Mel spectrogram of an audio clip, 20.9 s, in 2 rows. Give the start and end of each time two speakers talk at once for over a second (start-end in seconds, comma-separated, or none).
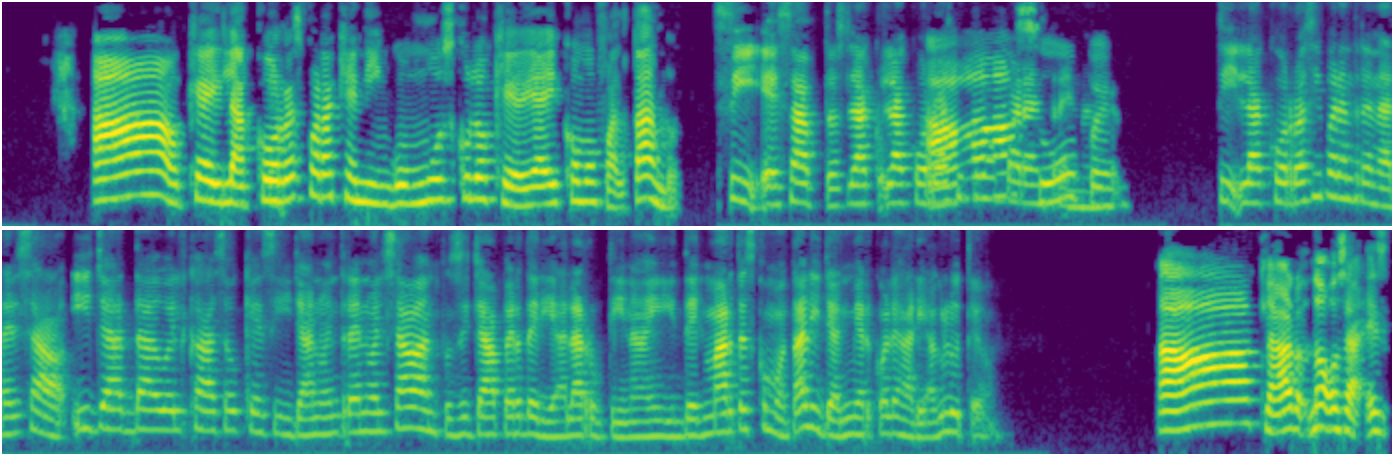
6.9-8.4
